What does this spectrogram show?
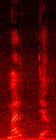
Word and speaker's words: मर्त्य: अमर का विलोम होता है मर्त्य। मर्त्य। मर्त्य। देखिए उच्चारण देखिए, मर पहले म पढ़ेंगे फिर रेफ पढ़ेंगे आधा र, मर्त्य।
